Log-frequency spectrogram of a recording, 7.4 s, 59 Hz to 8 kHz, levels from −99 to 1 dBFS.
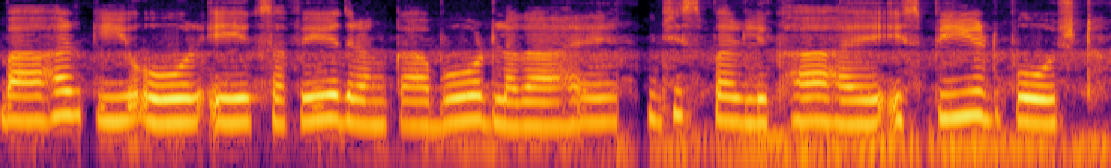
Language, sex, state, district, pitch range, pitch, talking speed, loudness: Hindi, female, Uttar Pradesh, Lucknow, 220-240 Hz, 230 Hz, 135 wpm, -14 LUFS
